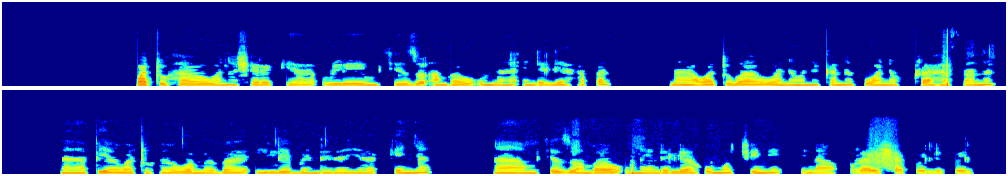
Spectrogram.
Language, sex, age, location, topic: Swahili, female, 36-49, Nakuru, government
